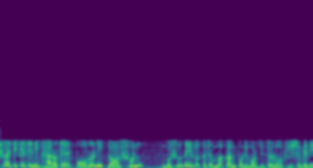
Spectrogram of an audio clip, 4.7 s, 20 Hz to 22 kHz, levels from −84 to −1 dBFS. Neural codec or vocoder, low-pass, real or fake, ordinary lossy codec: codec, 16 kHz, 4 kbps, X-Codec, HuBERT features, trained on balanced general audio; 3.6 kHz; fake; AAC, 32 kbps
